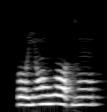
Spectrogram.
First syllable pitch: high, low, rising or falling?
low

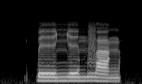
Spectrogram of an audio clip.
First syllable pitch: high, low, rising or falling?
low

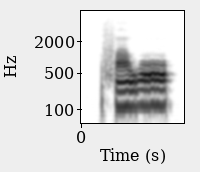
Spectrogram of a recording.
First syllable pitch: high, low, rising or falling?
high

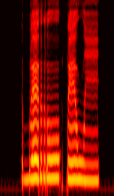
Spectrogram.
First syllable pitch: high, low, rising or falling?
high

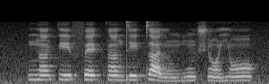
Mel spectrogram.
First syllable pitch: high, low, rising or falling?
high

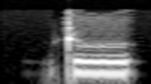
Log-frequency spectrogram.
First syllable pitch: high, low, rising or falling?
low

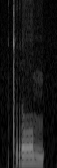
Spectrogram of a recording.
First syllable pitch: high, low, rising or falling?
falling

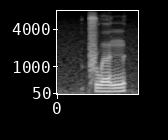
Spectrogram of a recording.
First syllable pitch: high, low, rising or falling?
rising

